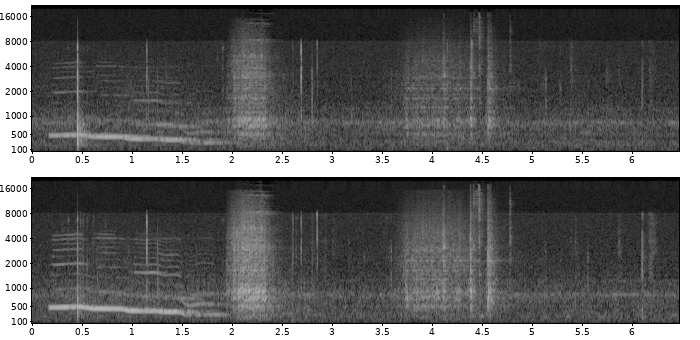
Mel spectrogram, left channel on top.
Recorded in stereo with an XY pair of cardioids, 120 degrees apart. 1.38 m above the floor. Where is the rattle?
55° right, 1.3 m.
